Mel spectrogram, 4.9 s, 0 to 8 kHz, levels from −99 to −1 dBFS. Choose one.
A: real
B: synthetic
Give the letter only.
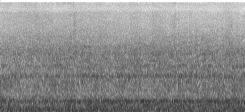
B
